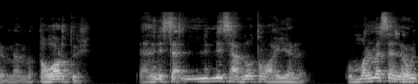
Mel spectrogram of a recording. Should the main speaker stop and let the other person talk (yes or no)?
no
